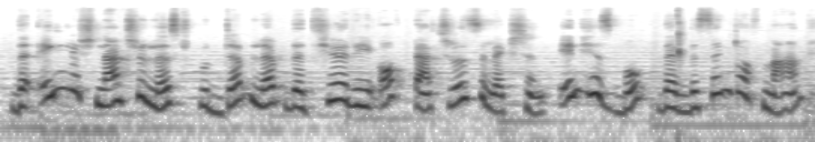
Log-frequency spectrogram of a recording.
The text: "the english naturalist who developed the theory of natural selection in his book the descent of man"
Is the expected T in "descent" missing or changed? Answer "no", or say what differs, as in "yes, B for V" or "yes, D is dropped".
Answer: no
